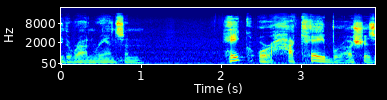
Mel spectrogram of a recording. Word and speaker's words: hake: So first and foremost would be the Ron Ranson Hake or Hake brush, as it's properly pronounced, so no one yells at me.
